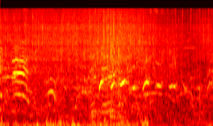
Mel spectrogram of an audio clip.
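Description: Children calling and shrieking at a splash pad in the distance, over splashing water and a low wind rumble on the microphone.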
